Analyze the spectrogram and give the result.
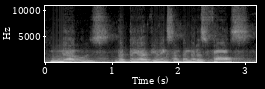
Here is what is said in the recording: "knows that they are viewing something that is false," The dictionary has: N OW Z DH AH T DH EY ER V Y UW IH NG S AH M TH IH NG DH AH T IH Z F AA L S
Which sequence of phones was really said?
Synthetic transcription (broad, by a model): N OW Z DH AH T DH EY ER V Y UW IH NG S AH M TH IH NG DH AH T IH Z F AA L S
